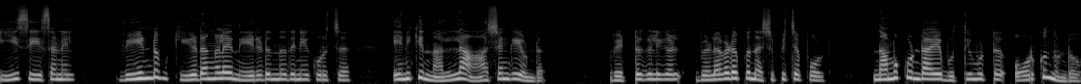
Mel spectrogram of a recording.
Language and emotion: Malayalam, fearful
